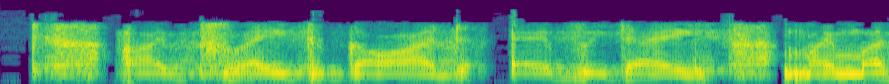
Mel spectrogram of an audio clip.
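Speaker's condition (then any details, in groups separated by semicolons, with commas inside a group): Cerebral palsy; present from birth, diagnosed at 6 months, lump at back of head found by mother, could not lie on back, predicted never to walk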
